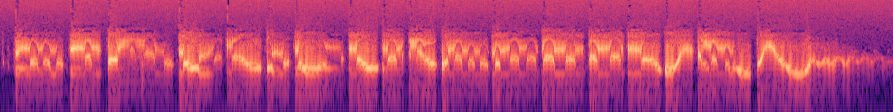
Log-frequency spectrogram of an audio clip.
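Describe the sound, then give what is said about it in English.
A rare handmade Austrian Jew's harp twangs in a steady rhythm of sharp plucks, its droning buzz bending up and down in vowel-like wah sweeps, fairly loud with no talking. “This is an Austrian Jew's harp, a good one, handmade. Boy, listen to that.”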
